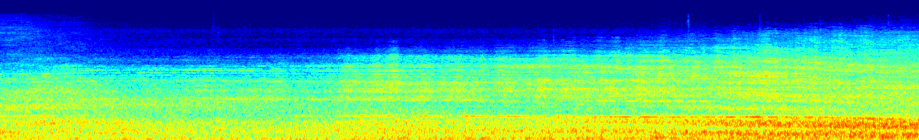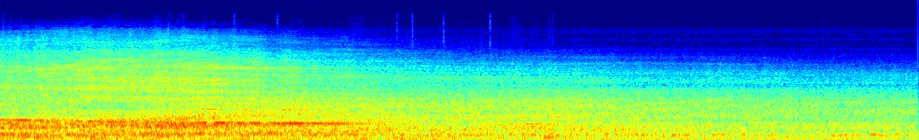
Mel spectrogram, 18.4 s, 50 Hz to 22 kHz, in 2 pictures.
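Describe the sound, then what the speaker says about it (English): A Boeing 777 lands at East Midlands Airport at night, its engine roar swelling loudly to a peak mid-way, then holding as a steady broad rumble while the jet passes close and rolls out. "Seemed to be a bit of hard landing there."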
